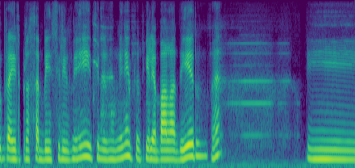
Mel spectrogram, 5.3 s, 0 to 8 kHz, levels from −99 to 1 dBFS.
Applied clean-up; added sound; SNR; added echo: neural diffusion model UNIVERSE++.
